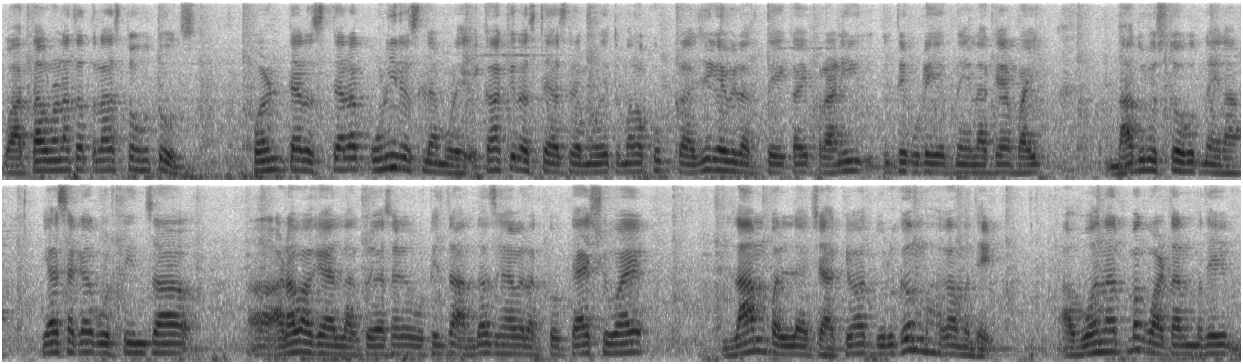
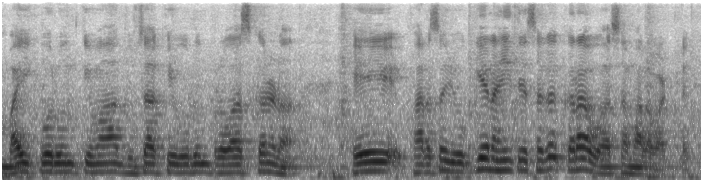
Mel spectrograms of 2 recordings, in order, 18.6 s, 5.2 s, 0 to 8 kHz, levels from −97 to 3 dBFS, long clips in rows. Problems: constant background noise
